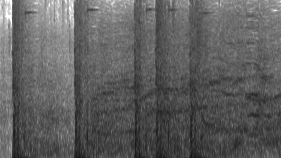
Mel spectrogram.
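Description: Gunfire in the sci-fi shooter game StarForge: four sharp, loud bursts spaced roughly half a second apart, each decaying quickly over a low background hum.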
